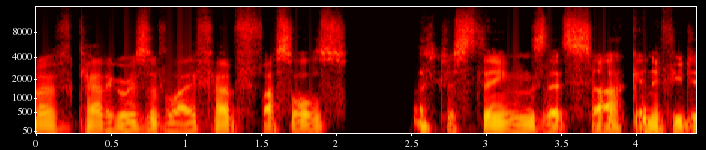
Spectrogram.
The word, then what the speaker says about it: Fusel: I feel like a lot of categories of life have fussels, just things that suck.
